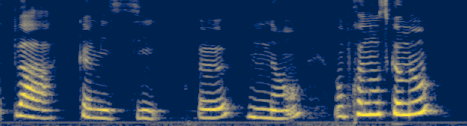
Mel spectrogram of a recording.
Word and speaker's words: eu: conjugué au passé composé est là on ne prononce pas comme ici euh non en prenant ce comment nous prononcer u j'ai pu j'ai eu c'est différent hum hum hum hum la position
